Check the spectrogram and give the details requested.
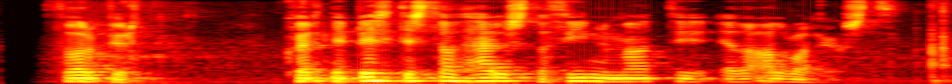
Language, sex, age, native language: Icelandic, male, 20-29, Icelandic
